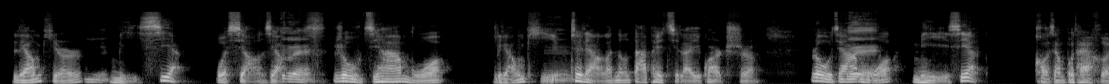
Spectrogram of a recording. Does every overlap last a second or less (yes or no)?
yes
